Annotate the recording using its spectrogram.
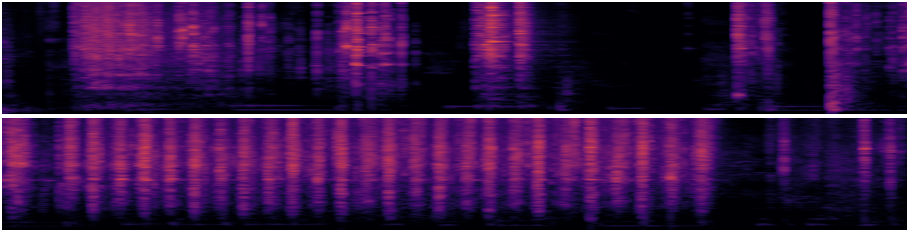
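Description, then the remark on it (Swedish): Ice rattles hard inside a cocktail shaker holding raspberry sugar syrup, lemon juice, water and wood sorrel, first in a few short bursts, then in a fast, steady rhythmic shake of clattering cubes that crush the sorrel, loud with no talking. “När han skakar krossas oxalisen av isen och släpper ut sina smaker.”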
